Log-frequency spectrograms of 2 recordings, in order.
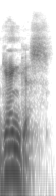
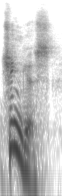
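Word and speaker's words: Chinggis: of the city walls chingus by the way is the preferred way of pronouncing the great khan's name by mongol specialists today it is a more accurate rendering of his written name than genghis now this was hundreds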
